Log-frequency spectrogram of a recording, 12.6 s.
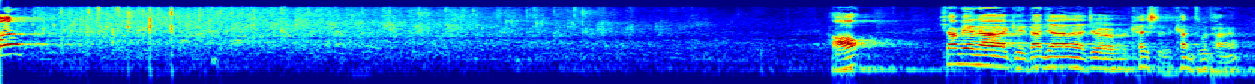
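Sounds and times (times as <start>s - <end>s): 
audience applause: 0.2s - 7.4s
speech: 8.3s - 8.7s, 9.4s - 12.5s.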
